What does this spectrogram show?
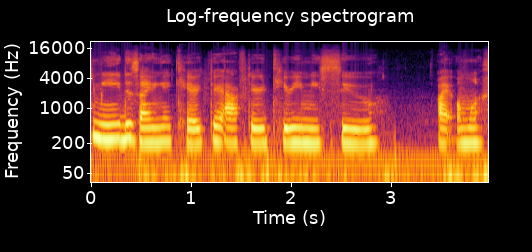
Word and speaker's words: tiramisu: my favorite dessert is Terry mimasu okay sorry that's not how you say it tiramisu which is an Italian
